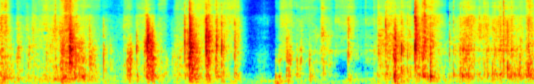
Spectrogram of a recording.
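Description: Paper crinkling and rustling as it is handled and wrapped around an object, in a run of irregular crackles with a couple of short pauses.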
